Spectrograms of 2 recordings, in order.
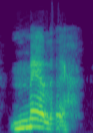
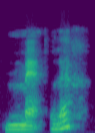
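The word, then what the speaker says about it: מֶלֶךְ: Мелех – сегулатные, то есть мы слышим тут два «э» – мелех, сегулатные слова, имеют ударение на предпоследний слог.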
